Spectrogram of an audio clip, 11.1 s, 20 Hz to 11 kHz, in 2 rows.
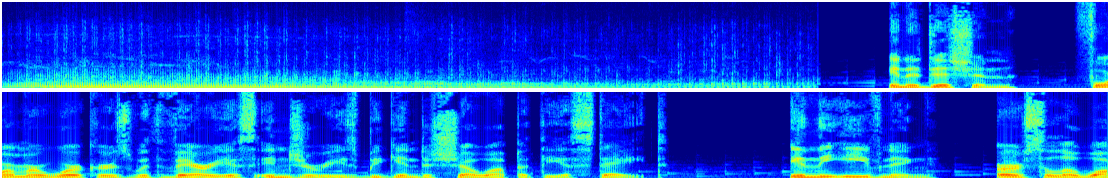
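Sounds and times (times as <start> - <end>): propeller plane flying overhead: 0.0 - 4.2.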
